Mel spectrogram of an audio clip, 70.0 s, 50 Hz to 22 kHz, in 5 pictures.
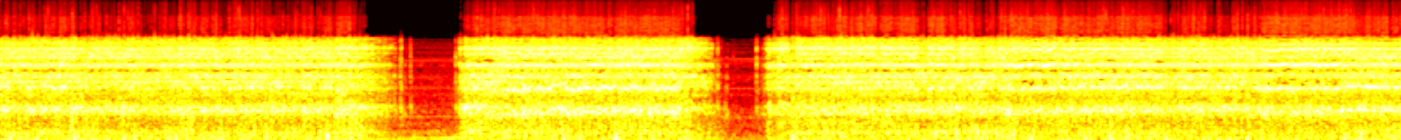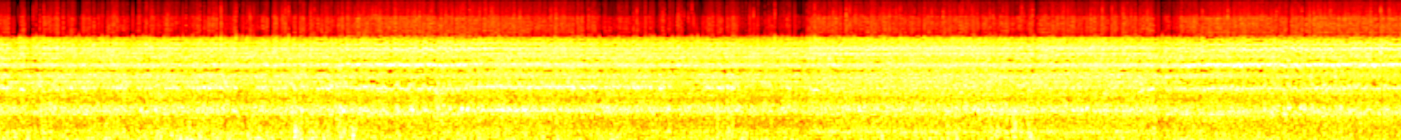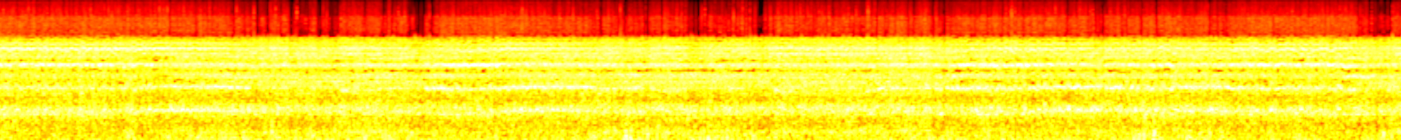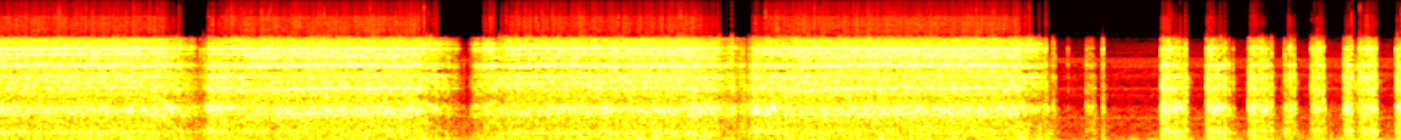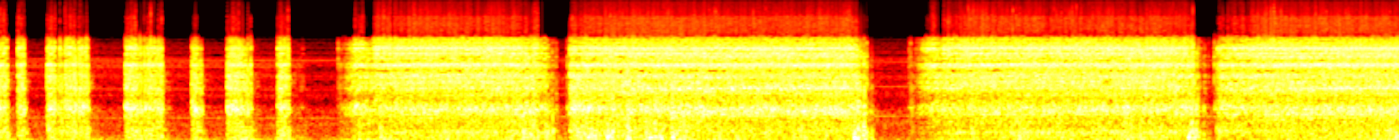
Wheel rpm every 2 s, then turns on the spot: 230, 180, 110, 130, 190, 230, 230, 230, 230, 230, 230, 220, 210, 210, 210, 230, 220, 230, 220, 230, 220, 180, 160, 150, 150, 200, 50, 20, 10, 20, 140, 170, 130, 190, 160.
6-8 52-58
